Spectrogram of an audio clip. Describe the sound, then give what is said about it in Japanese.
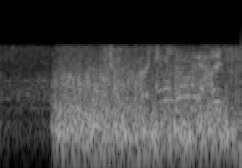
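An Iraqi army mortar is fired with a sudden heavy boom that breaks a quiet start, followed by a loud, sustained low rumbling roar that holds to the end. “大量に残されていたイラク軍の迫撃砲、このように弾の蓋を取り撃つのだという。”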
